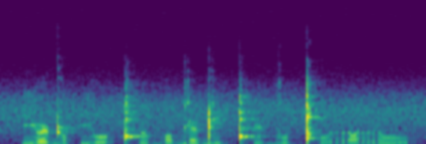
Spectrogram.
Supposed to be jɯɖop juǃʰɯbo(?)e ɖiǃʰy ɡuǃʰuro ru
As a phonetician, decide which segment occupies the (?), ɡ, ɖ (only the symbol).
ɡ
